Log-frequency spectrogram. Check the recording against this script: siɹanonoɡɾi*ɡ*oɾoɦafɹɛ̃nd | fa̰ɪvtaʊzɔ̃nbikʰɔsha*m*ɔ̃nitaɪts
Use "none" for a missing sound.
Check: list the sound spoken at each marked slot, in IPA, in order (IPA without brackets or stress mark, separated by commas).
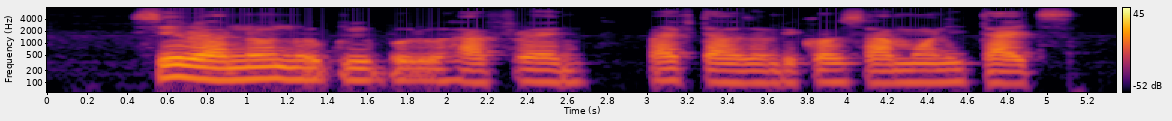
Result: b, m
